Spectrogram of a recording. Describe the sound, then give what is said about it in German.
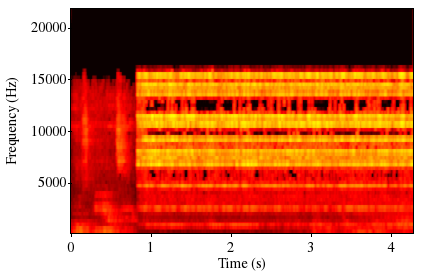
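A shrill electric school break bell, rung by a teacher pressing a push-button, starts abruptly after a brief moment of voices and rings continuously at a high, buzzing pitch, loud and steady, with faint chatter underneath. “Ich bleibe neben der Lehrerin stehen, die die Pausenklingel per Knopfdruck drückt.”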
